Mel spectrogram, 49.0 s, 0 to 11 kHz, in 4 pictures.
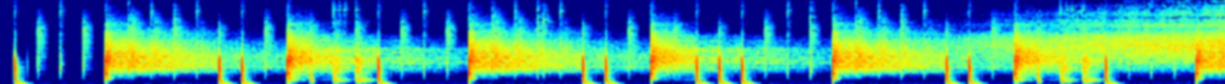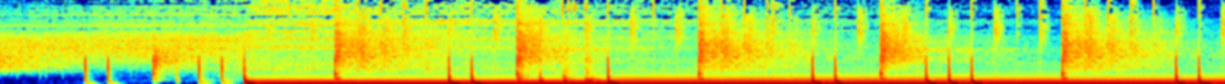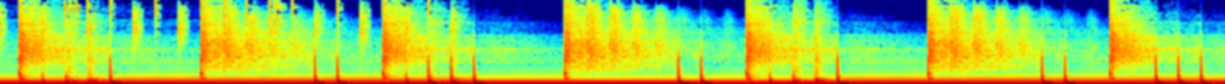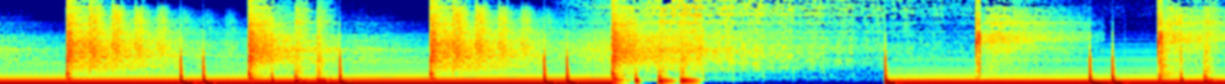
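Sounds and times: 
chill break drums: 0:00.0 - 0:29.4, 0:30.1 - 0:36.8, 0:37.4 - 0:40.4, 0:41.0 - 0:48.9
bass: 0:14.6 - 0:43.8, 0:45.6 - 0:48.9.

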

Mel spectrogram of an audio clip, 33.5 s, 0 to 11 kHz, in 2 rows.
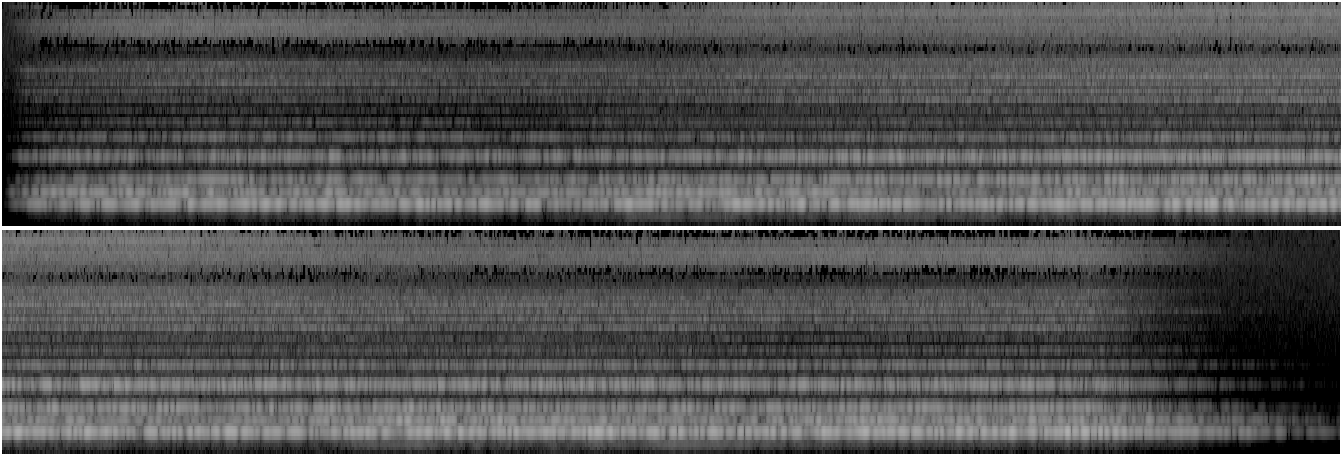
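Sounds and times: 
vocal synth pad in F: 0:00.0 - 0:33.2.

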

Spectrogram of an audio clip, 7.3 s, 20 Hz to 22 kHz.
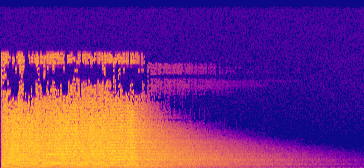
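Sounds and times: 
full bend note in F sharp: 0:00.0 - 0:04.8.

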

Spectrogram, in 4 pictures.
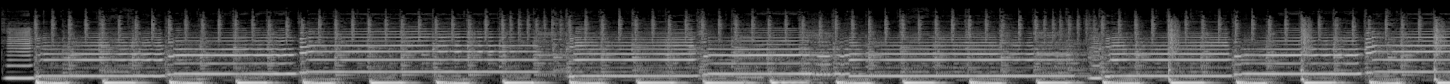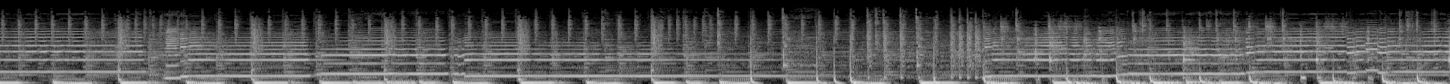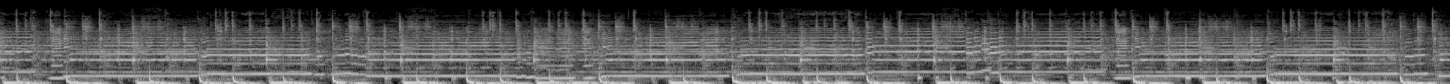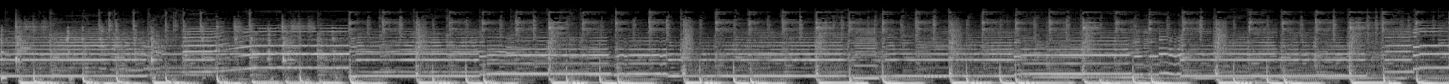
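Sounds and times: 
klezmer drum and bass music: 0:00.0 - 0:57.9.

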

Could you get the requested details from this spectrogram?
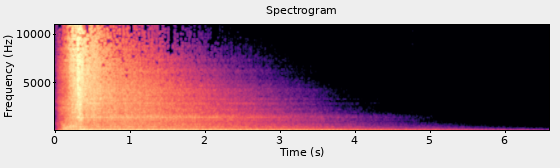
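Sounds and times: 
big impact hit: 0:00.0 - 0:05.3.

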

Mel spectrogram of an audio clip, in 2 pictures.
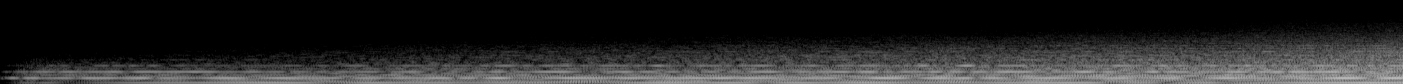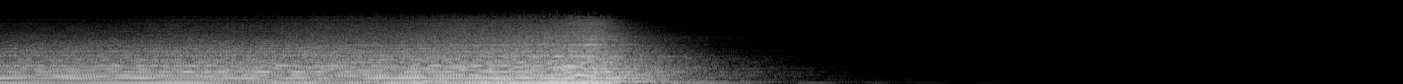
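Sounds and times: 
full brass crescendo swell in D: 0:00.0 - 0:21.9.

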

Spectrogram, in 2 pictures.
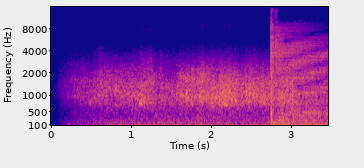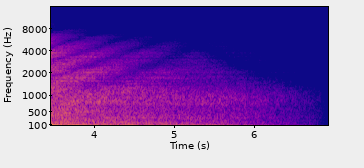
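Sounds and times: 
rumble: 0:00.0 - 0:06.8
big impact sweep: 0:02.8 - 0:06.8.

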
